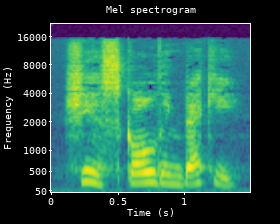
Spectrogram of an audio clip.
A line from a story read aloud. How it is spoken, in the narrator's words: she whispered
